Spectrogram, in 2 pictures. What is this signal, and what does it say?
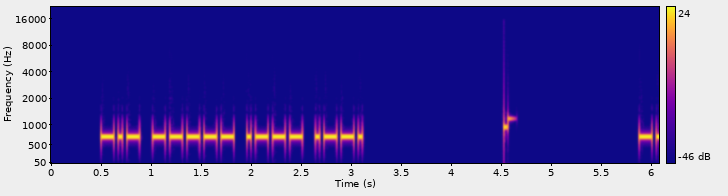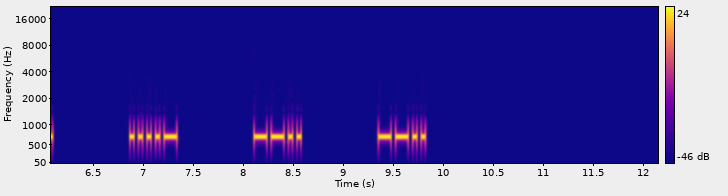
Morse code, heard as a keyed tone, about 28 wpm, spaced as for 14 wpm, 700 Hz. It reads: K0JP N4ZZ
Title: USA Call Signs - 4 Characters - 6x Character Spacing - 28wpm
